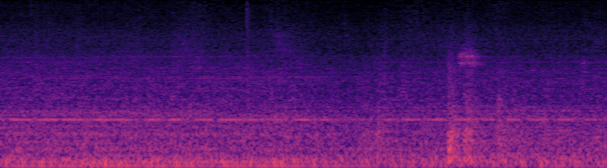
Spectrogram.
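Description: Running noise inside a Keihan limited express train car in motion: a steady low rumble with a thin, constant whine above it, and one brief knock about three seconds in.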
